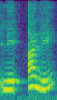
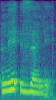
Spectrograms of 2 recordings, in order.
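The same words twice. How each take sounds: First: The two words are said with a break between. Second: The two words are joined with a z sound. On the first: The speaker calls it wrong. "si je dis les aller, ça coupe" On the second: The speaker calls it right. "on va faire une liaison. On va dire les aller"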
